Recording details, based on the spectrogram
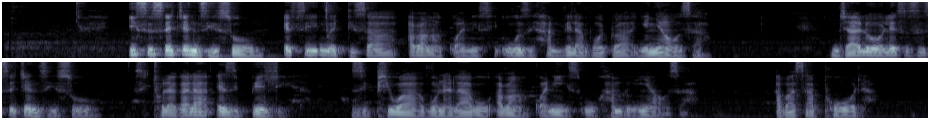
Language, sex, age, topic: North Ndebele, male, 50+, health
